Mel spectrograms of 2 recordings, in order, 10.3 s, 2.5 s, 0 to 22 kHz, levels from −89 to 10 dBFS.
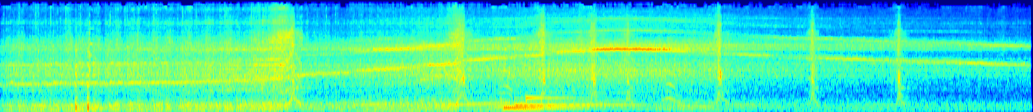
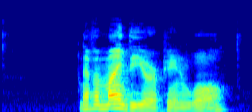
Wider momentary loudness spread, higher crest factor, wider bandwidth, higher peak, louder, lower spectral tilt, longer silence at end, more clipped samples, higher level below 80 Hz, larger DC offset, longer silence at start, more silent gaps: about the same, 13 LU vs 11 LU; about the same, 18 dB vs 20 dB; first, 19 kHz vs 9.6 kHz; first, -2 dBFS vs -8 dBFS; first, -17 LUFS vs -28 LUFS; second, -1.5 dB/octave vs -5.5 dB/octave; second, 0 s vs 0.25 s; neither; first, -50 dBFS vs -66 dBFS; neither; second, 0 s vs 0.8 s; neither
